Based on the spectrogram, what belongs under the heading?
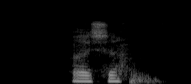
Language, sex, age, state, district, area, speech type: Santali, male, 18-30, Jharkhand, East Singhbhum, rural, spontaneous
